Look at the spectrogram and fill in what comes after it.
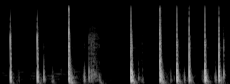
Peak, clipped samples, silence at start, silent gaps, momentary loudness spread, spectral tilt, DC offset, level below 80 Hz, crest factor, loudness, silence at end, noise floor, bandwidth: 0 dBFS; under 0.1%; 0.7 s; none; 9 LU; -4 dB/octave; under 0.1%; -52 dBFS; 26 dB; -25 LUFS; 0.1 s; -44 dBFS; 17 kHz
